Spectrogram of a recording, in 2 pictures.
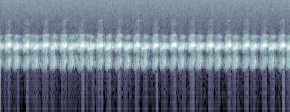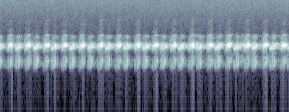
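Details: Tree frogs singing at night at a forest pond in mid-April in north-eastern Italy; dense pulsed croaking repeated rapidly, about two pulses a second, a steady rhythmic chorus with no other sounds.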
